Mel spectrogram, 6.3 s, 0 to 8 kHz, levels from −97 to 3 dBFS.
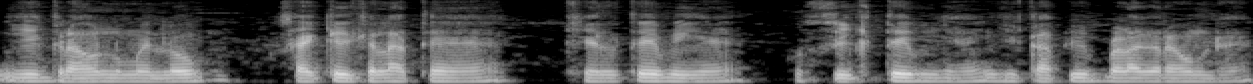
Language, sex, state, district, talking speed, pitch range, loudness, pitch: Hindi, male, Bihar, Purnia, 180 wpm, 115-125 Hz, -22 LUFS, 120 Hz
